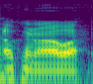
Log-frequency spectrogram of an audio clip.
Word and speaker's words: Okinawa: Okinawa. Hey, good job. You pronounced that correctly.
